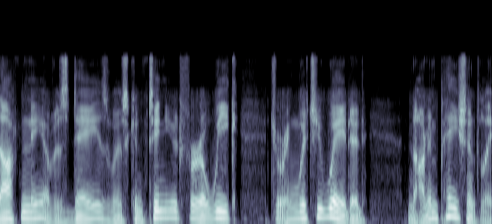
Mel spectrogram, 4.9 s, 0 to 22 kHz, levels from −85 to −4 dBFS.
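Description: No technical faults can be heard in this speech.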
